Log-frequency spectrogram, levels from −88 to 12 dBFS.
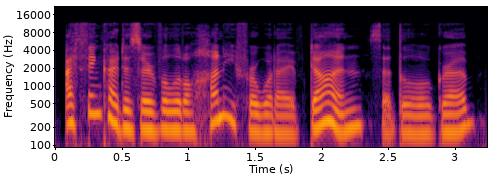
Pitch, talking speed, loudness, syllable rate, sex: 200 Hz, 295 wpm, -17 LUFS, 7.0 syllables/s, female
